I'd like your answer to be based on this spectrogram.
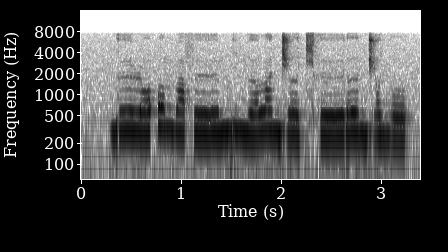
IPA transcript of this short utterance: ɡøːɭɔ ʔɔmbɑføː mbiɲø lˠɛnd͡ʒəːt͡ɕʰøː ɾəːnd͡ʒɔʎo

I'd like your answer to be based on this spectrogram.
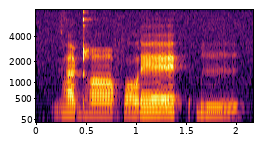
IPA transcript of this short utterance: ɡʱaɖʱɑːfɔɾɛː | ɓɨː

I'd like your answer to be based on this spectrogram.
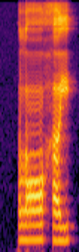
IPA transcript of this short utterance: lɔː˨hɐ˨˧j

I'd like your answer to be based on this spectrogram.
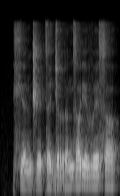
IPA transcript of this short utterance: xʲɛ˩nd͡ʒe˩ tɛ˩ɟə˧rə˩˧nzɐ˧˥ ɾʲe˧ βe˧˥ sɐ˧

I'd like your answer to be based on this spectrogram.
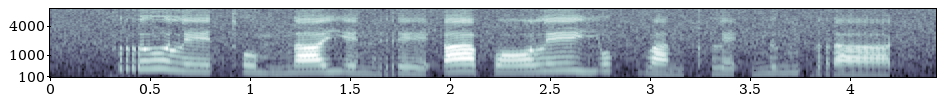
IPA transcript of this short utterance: krɤː˥˩leː˧tʰo˨˩m naː˦˥je˨˩nreː˨˩ʔaː˥˩ pɔː˦˥ leː˥˩jo˥˩k̚ ba˨˩n pʰle˨˩ʔnɯ˦˥ŋpraː˨˩k̚

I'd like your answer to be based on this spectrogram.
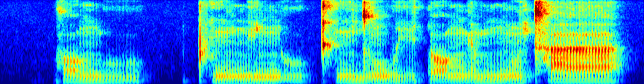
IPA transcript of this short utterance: kɔ˨ŋu˨ | pʰĩ˦ni˦ɲuː˨ kʰĩ˨dũ˦wi˦˨ ɗɔ˦ ŋɛ˨mŋũ˦tʰaː˦

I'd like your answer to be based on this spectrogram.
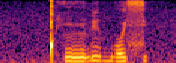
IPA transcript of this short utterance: ǃʰĩɗi bosʲ

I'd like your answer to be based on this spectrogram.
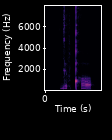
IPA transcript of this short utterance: ɡɘfǃʰɔ

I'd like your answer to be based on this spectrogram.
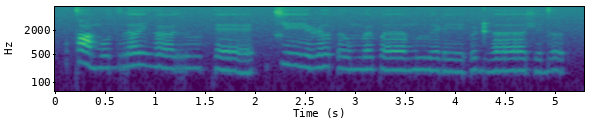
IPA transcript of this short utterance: tˤemo drɜe̯ɦœːrɯː kɛ | t͡ɕeː ɭəʔəo̯ mœpɜː mɯːe̯ɽeːʔɯ ɖʱɜːʃedə

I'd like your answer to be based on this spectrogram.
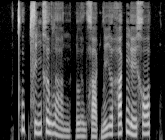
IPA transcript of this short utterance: t̪ʰu˦˥p̚si˨˦ŋxə˧wla̤˨˩n | lə̤˨˩wxa˨˩k̚ li˧ə̯ha˦˥k̚ŋe˨˦ xɔ˦˥t̚

